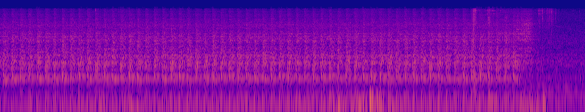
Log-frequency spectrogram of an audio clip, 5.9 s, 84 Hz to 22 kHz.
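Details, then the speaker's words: 2009 Ford Flex with check engine light and misfire, relative compression test cranking at full throttle with injectors off (clear flood mode). Even starter pulses about four a second show good compression. "okay so we know we have good compression the mechanical condition of our Ford Flex is in good condition"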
